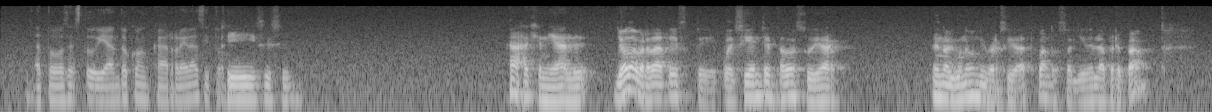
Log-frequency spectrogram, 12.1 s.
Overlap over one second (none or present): none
